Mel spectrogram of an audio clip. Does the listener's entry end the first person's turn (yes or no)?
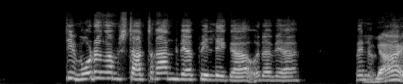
yes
